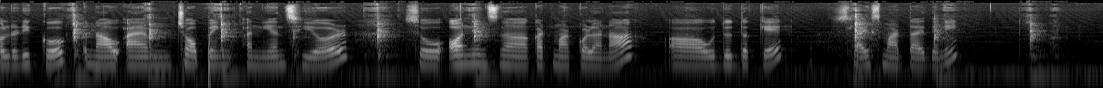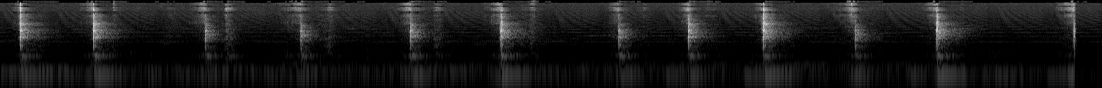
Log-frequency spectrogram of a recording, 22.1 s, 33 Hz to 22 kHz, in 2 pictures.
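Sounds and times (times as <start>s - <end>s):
knife slicing onion on board: 0.6s - 5.0s, 8.5s - 9.6s, 10.2s - 12.3s, 12.9s - 16.5s, 17.1s - 20.8s.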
